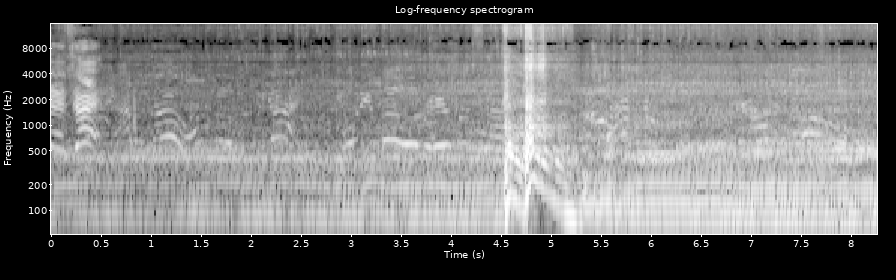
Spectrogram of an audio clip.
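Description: A motorcycle engine rumbles nearby.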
